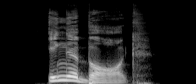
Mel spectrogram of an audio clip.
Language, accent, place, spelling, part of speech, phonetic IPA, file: German, Germany, Berlin, Ingeborg, proper noun, [ˈɪŋəˌbɔʁk], De-Ingeborg.ogg
- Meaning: a female given name, popular in the 1920's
